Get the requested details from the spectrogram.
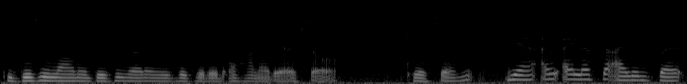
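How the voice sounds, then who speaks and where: Gravelly dark-voiced woman. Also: low voice, moderate pace, a little hiss or hum, poor audio. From Hawaii. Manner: rambling storyteller with frequent fillers and laughs. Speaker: channel owner. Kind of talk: casual personal vlog.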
